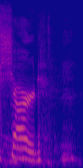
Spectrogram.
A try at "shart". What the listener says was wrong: Shart. no D at the end.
